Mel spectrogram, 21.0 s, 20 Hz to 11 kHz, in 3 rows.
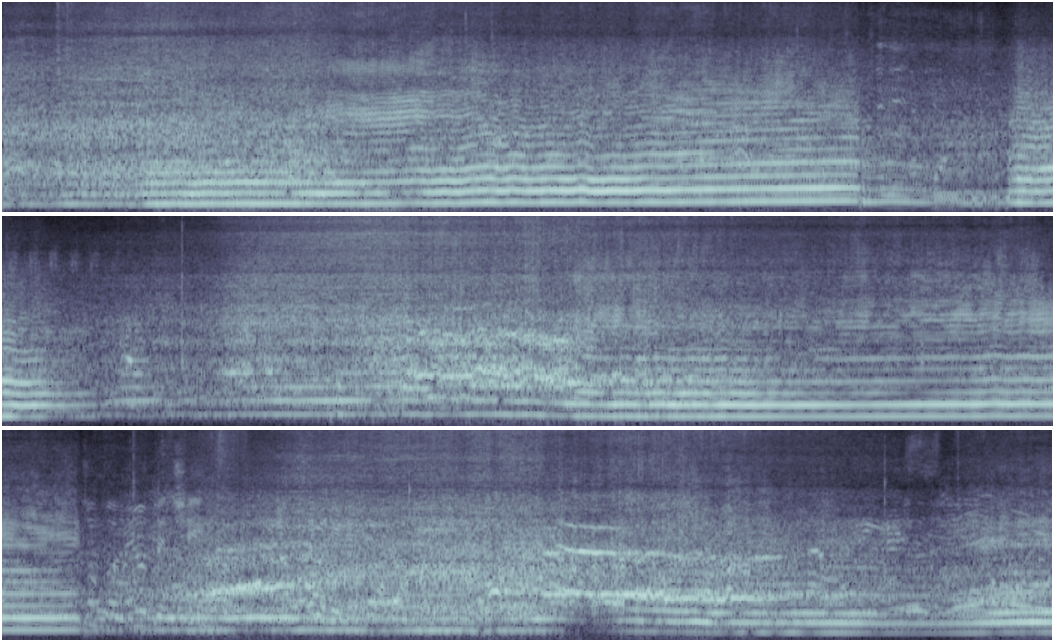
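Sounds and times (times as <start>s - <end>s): race car engine at high revs: 0.0s - 21.0s
spectators' voices: 14.5s - 21.0s.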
